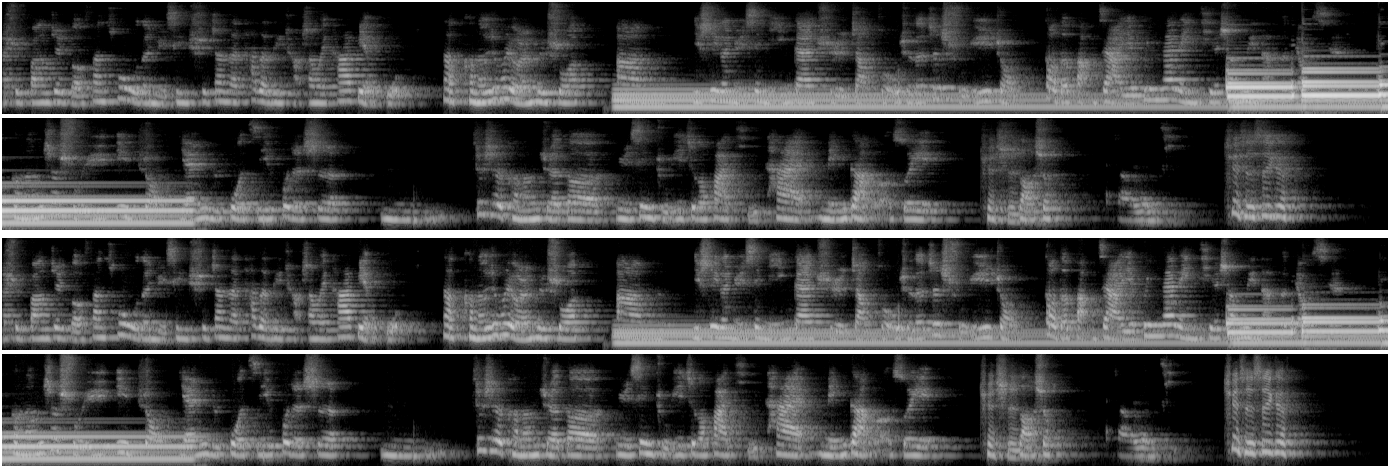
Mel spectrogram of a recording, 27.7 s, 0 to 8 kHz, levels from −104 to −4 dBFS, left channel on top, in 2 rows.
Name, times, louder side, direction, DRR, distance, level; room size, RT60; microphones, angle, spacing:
voice 1, 0.0-4.0 4.4-5.8 6.1-13.4 14.0-17.2 17.6-18.3 18.6-23.2 24.0-24.4 25.0-25.5, right 1 dB, 25° right, 2 dB, 1.6 m, -40 dB
sound 1, 6.1-15.8, left 6 dB, 80° left, 0.8 m, -30 dB
voice 2, 23.6-24.1 26.1-26.7, right 2 dB, 60° right, 5 dB, 1.1 m, -40 dB
16.5 x 6.2 x 7.0 m, 0.71 s
head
